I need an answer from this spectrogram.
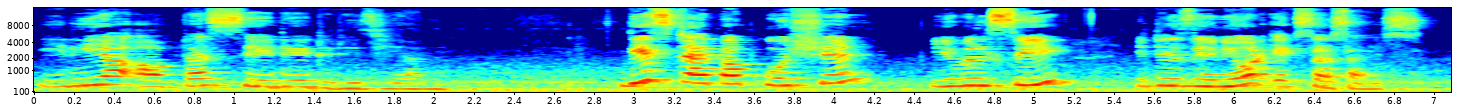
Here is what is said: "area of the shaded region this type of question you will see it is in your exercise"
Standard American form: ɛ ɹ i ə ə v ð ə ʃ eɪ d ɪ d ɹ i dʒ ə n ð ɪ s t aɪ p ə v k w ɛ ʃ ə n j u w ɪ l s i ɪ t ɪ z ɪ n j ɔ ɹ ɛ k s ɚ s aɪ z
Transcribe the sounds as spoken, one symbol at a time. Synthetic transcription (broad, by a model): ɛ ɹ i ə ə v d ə s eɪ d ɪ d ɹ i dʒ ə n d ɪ s t aɪ p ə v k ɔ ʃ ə n j u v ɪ l s i ɪ t ɪ z ɪ n j ɔ ɹ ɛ k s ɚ s aɪ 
